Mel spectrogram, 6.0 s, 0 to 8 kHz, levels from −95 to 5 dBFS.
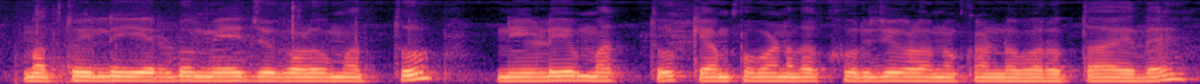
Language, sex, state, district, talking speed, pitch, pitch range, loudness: Kannada, male, Karnataka, Bidar, 130 wpm, 135 Hz, 130-145 Hz, -14 LUFS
